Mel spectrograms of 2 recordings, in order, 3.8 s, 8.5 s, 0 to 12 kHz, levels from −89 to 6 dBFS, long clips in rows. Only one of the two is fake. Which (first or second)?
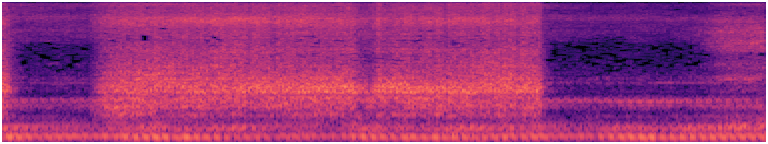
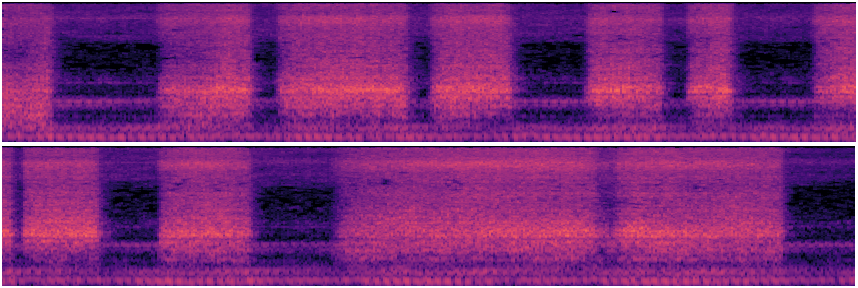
second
